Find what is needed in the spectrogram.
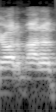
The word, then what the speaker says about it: Automata: The word is pronounced Automata, but in the game itself, they say Automata.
